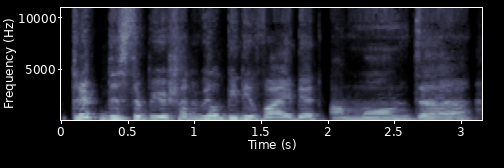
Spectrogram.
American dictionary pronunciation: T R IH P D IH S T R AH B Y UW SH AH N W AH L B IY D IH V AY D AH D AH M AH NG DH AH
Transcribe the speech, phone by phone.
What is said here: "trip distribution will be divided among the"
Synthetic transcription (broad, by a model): T R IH P D IH S T R AH B Y UW SH AH N W AH L B IY D IH V AY D AH D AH M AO NG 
